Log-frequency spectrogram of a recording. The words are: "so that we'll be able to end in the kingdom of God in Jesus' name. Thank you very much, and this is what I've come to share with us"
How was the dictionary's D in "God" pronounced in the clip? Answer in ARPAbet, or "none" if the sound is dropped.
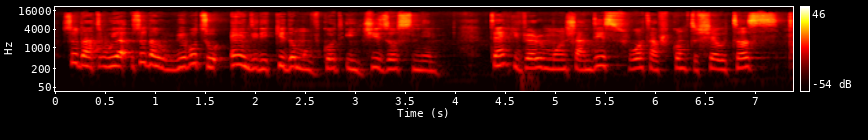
D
